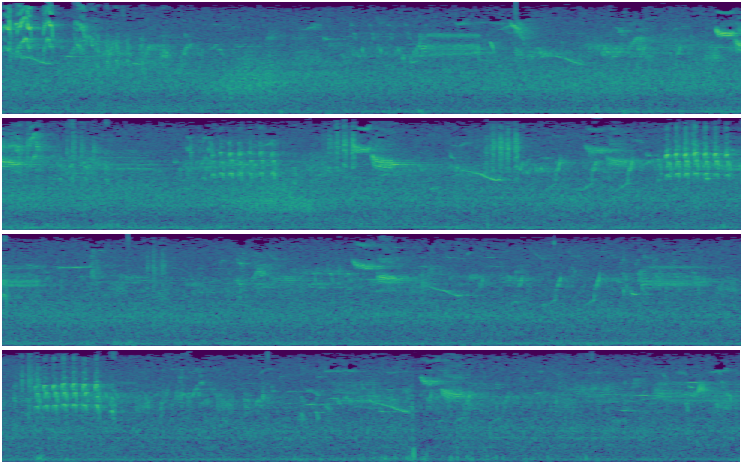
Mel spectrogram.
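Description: Wild birds calling on and off with short, falling high chirps and a few buzzy notes, over a steady background hiss. A single brief low knock comes near the end.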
